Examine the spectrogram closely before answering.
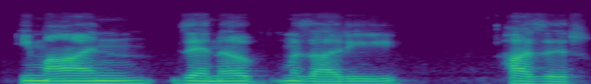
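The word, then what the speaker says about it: Imaan Zainab Mazari Hazir: और आज की हमारी गेस्ट हैं लॉयर एक्टिविस्ट ईमान ज़ैनब मज़ारी हाजिर।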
